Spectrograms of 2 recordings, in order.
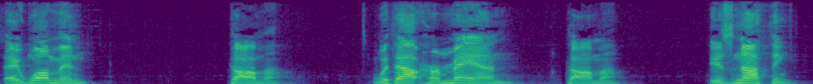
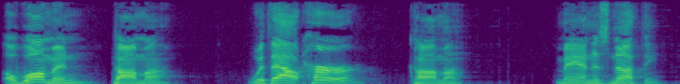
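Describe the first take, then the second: First: "A woman, comma, without her man, comma, is nothing" with the pause after man; men's punctuation, rising pause after "man"; men's reading, stress on man. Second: "A woman, comma, without her, comma, man is nothing" with "without her" raised; women's punctuation, lift and pause on "without her"; women's reading, stress on her. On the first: Pastor reads the men's punctuation to the congregation, pausing after "man". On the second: Pastor reads the women's punctuation, rising on "without her". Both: Shown as a demonstration. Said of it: "where you put the emphasis".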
